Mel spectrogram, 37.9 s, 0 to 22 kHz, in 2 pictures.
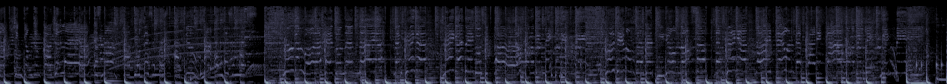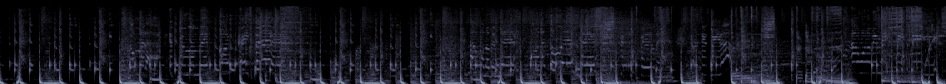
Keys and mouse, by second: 13.6-15.0 middle drag, 15.0-16.2 right drag, 16.2-18.0 drag, 17.5 o, 18.0 g, 22.4-23.9 drag, 22.5 g, 24.1 middle click, 25.2 g, 27.1 middle click, 32.6-34.4 right drag, 34.0 k, 36.0 a, 36.3 Tab, 36.8 Tab, 37.6 k.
